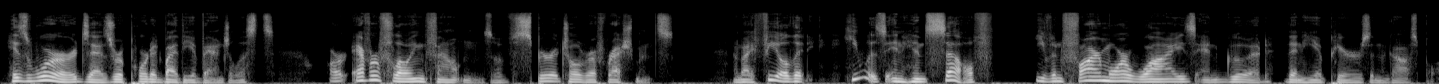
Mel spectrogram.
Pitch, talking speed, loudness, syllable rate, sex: 120 Hz, 140 wpm, -18 LUFS, 4.0 syllables/s, male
